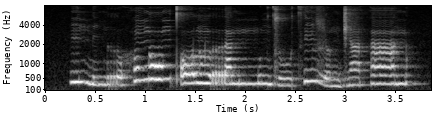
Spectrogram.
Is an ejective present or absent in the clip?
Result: present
